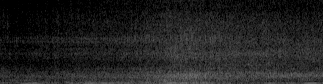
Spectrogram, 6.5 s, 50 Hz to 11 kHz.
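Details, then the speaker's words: Reconditioned 1957 Lionel NW2 switcher with Magnatraction, cleaned motor and surfaced commutator, on a 1034 75-watt transformer, near closed throttle coming down a grade: a steady small-motor hum rising slightly with speed. Running normally. "Love the way those NW2 switchers sound. This is almost closed throttle. Pretty heavy coming down."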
